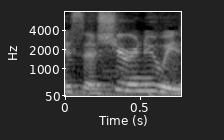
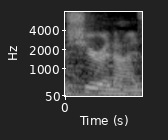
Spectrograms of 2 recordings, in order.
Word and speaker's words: Shiranui: know Breakers of Shadow a shiranai shiranui sorry shiris I keep I always pronounce it shiranai I don't know why but shiranui uh are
